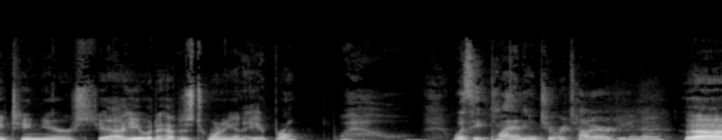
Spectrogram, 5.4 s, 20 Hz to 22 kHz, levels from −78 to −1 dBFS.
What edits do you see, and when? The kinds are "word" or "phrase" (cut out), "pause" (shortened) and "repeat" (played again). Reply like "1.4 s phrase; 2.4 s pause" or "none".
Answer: none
